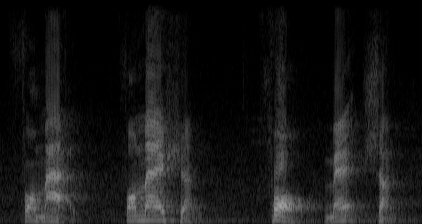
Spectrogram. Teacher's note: So this ma, it should go up.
